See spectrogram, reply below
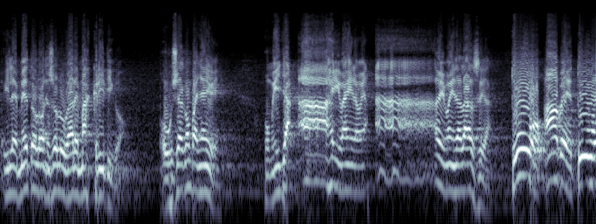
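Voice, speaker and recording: Priest preaching in a reverberant church. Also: male voice, medium pitch. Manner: preaching, swings between loud and soft, mixes in Guarani phrases. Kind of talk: sermon at Mass.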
